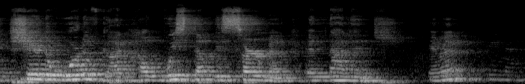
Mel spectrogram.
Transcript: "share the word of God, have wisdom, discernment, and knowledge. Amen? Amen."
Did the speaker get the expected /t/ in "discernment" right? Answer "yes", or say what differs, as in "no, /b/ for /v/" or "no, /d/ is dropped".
no, /t/ is dropped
